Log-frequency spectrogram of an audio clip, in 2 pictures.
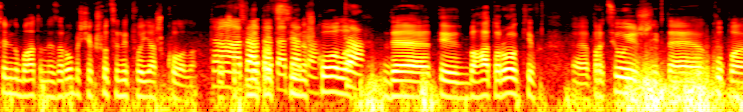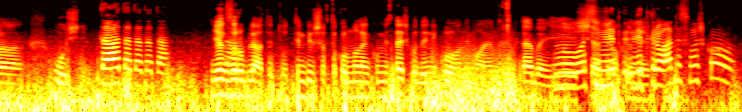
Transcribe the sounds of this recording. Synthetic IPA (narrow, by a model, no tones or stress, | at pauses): sɪlʲnɔbɐɦɑt̪ɔnɛzɐɾɔbɪʃjɐkʃt͡ʃɔt̪sɛnɛt̪ʋɔjaʃkɔlˠɐ | jɐkʃt͡ʃɔɛnɛɛp̪ɾɔfe̥sʲijnɐʃkɔlˠɐd̪ɛt̪ɪbɐɦɑt̪ɔɾɔkʲiwpɾɐt͡sʲujeʃiwt̪ɛkupɐ | ut͡ʃnʲit̪at̪at̪at̪at̪ajɐɡzɐɾɔblʲat̪ɪt̪ut̪ːɪmbʲilʲʃɛwt̪ɐkɔmʊmɐlˠɛnʲkɔmmʲist̪ɛt͡ʃkʊd̪ɛnʲikɔɦɔnɛmɑjɛɔkɾʲimt̪ɛbɛint͡ʃɛɔxldʋʲij̪jkɾɪʋɑt̪ɪsʋɔjuʃkɔlˠʊ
